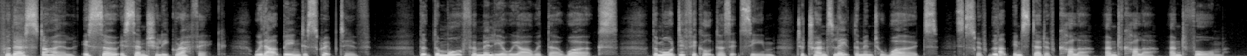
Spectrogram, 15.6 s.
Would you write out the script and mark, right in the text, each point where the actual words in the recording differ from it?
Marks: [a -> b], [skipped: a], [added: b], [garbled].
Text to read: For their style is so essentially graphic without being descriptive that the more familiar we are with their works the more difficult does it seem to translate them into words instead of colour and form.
For their style is so essentially graphic without being descriptive that the more familiar we are with their works the more difficult does it seem to translate them into words [garbled] instead of colour and [added: colour and] form.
